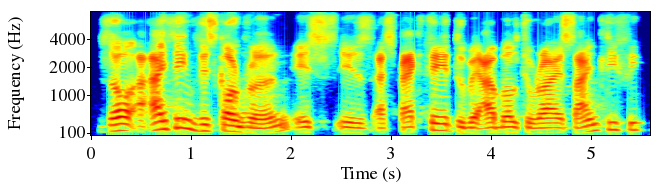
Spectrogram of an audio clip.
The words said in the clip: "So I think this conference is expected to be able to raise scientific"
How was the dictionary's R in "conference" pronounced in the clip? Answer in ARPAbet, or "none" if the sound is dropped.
none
